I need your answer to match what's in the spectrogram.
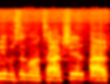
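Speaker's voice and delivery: plain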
